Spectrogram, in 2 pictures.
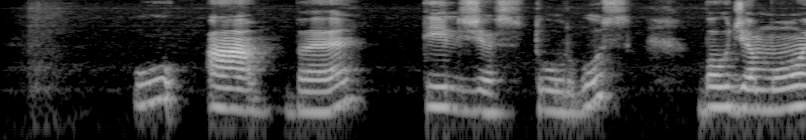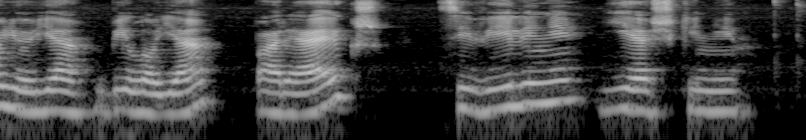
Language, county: Lithuanian, Vilnius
